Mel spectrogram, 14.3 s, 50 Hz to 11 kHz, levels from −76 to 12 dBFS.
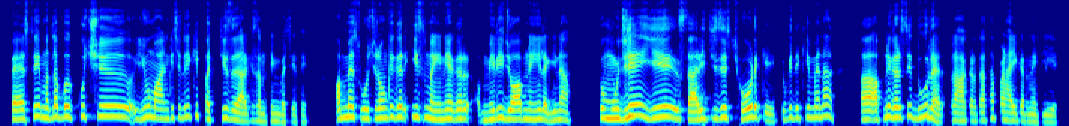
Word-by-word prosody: पैसे 185 Hz, +6 st, +2 dB
मतलब 225 Hz, +1 st, +1 dB, 0.2 s
कुछ 245 Hz, 0 st, -4 dB
यूँ 235 Hz, -3 st, +1 dB
मान 200 Hz, -2 st, +1 dB
के 210 Hz, -, -6 dB
चलिए 225 Hz, +3 st, -5 dB
कि 250 Hz, -, -8 dB
25000 180 Hz, -4 st, -1 dB
के 155 Hz, -, -16 dB
समथिंग 150 Hz, -1 st, -7 dB
बचे 135 Hz, 0 st, -9 dB
थे। 130 Hz, -, -14 dB, 0.4 s
अब 195 Hz, -, +5 dB
मैं 230 Hz, +1 st, +4 dB
सोच 195 Hz, -2 st, -3 dB
रहा 205 Hz, -, +2 dB
हूँ 210 Hz, -, -1 dB
कि 235 Hz, -, -1 dB
अगर 230 Hz, -1 st, +2 dB
इस 230 Hz, -1 st, -1 dB
महीने 190 Hz, -2 st, +1 dB
अगर 195 Hz, +1 st, 0 dB, 0.3 s
मेरी 210 Hz, +4 st, +1 dB
जॉब 185 Hz, 0 st, +4 dB
नहीं 185 Hz, +1 st, -1 dB
लगी 165 Hz, -1 st, -1 dB
ना 175 Hz, -3 st, -3 dB, 0.4 s
तो 205 Hz, -, +2 dB
मुझे 200 Hz, +5 st, +5 dB
ये 220 Hz, -1 st, +3 dB
सारी 180 Hz, 0 st, +3 dB
चीज़ें 200 Hz, +3 st, -2 dB
छोड़ 215 Hz, +5 st, +4 dB
के 155 Hz, -11 st, -9 dB
क्योंकि 180 Hz, +8 st, -9 dB
देखिए 215 Hz, +1 st, -6 dB
मैं 220 Hz, 0 st, -2 dB
ना 250 Hz, +1 st, -1 dB, 0.4 s
अ, -, -, +2 dB
अपने 215 Hz, +7 st, +1 dB
घर 220 Hz, 0 st, +4 dB
से 245 Hz, +3 st, -5 dB
दूर 215 Hz, +4 st, -2 dB
रह 195 Hz, -9 st, +2 dB, 0.2 s
रहा 155 Hz, -1 st, 0 dB
करता 160 Hz, +1 st, -6 dB
था 200 Hz, +5 st, -8 dB
पढ़ाई 160 Hz, -3 st, -2 dB
करने 140 Hz, -3 st, -7 dB
के 130 Hz, -, -12 dB
लिए। 130 Hz, -2 st, -8 dB
195 Hz, 220 wpm, -22 LUFS, 175-220 Hz, 0.4 s, अब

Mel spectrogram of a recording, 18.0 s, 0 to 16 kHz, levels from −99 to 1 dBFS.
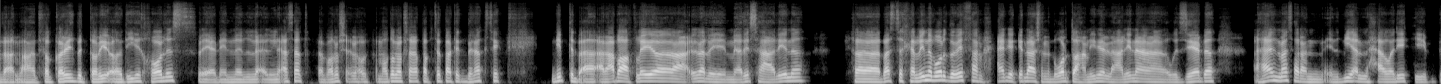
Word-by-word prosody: لا 105 Hz, -1 st, 0 dB
ما 100 Hz, -3 st, -2 dB
تفكّريش 120 Hz, +8 st, +2 dB
بالطريقة 115 Hz, -2 st, +1 dB
دي 125 Hz, +5 st, -2 dB
خالص، 145 Hz, +6 st, -1 dB
يعني 105 Hz, 0 st, -2 dB
لل 105 Hz, 0 st, -3 dB
للأسف 110 Hz, +8 st, -1 dB, 0.2 s
مالوش 110 Hz, +7 st, -3 dB
علاقة 120 Hz, -2 st, -5 dB
الموضوع 120 Hz, +5 st, -2 dB
مالوش 140 Hz, 0 st, 0 dB
علاقة 135 Hz, -1 st, +1 dB
بثقتِك 140 Hz, 0 st, -1 dB
بنفسِك 150 Hz, +6 st, -4 dB, 0.5 s
دي 155 Hz, +6 st, +1 dB
بتبقى 125 Hz, -7 st, +1 dB
ألعاب 115 Hz, +6 st, +3 dB
عقلية 140 Hz, 0 st, +4 dB
عقلنا 130 Hz, +3 st, +2 dB
بيمارسها 115 Hz, +2 st, -2 dB
علينا، 150 Hz, +9 st, 0 dB, 0.6 s
فبس 125 Hz, +4 st, +3 dB
خلّينا 155 Hz, +6 st, +3 dB
برضه 180 Hz, -4 st, +3 dB
نفهم 160 Hz, -5 st, -3 dB
حاجة 145 Hz, +7 st, -2 dB
كده 145 Hz, +1 st, 0 dB
عشان 120 Hz, -4 st, -3 dB
نبقى 115 Hz, 0 st, -5 dB
برضه 135 Hz, 0 st, +2 dB
عاملين 115 Hz, +6 st, -1 dB
اللي 120 Hz, -4 st, -2 dB
علينا 115 Hz, 0 st, 0 dB
وزيادة، 120 Hz, +8 st, 0 dB, 0.5 s
هل 155 Hz, +7 st, +2 dB
مثلًا 160 Hz, -7 st, +1 dB, 0.3 s
البيئة 120 Hz, +8 st, -1 dB
اللي 125 Hz, -3 st, -2 dB
حواليكِ 115 Hz, +4 st, -1 dB
ب 110 Hz, -2 st, -5 dB
130 Hz, 140 wpm, -22 LUFS, 110-145 Hz, 0.6 s, عقلية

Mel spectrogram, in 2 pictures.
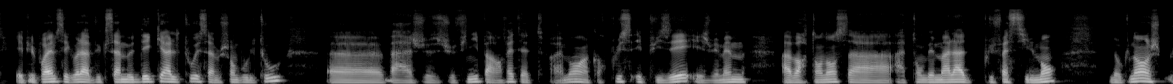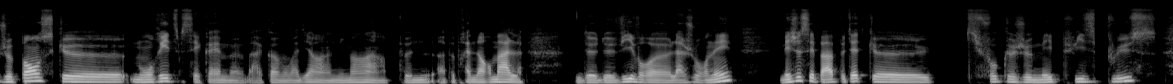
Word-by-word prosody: et -, -, -1 dB
puis -, -, -6 dB
le -, -, -3 dB
problème, 120 Hz, +2 st, +6 dB
c'est 125 Hz, -2 st, -2 dB
que, -, -, -7 dB
voilà, 115 Hz, 0 st, +6 dB
vu 110 Hz, +2 st, -6 dB
que -, -, -10 dB
ça 115 Hz, -, +2 dB
me 110 Hz, 0 st, +3 dB
décale 125 Hz, 0 st, +2 dB
tout 140 Hz, -, -1 dB
et -, -, 0 dB
ça 115 Hz, -3 st, -2 dB
me 100 Hz, -, -6 dB
chamboule 105 Hz, -2 st, -5 dB
tout, 165 Hz, +8 st, 0 dB, 0.5 s
heu, 95 Hz, -1 st, -1 dB
bah 95 Hz, +1 st, -4 dB
je 100 Hz, +3 st, -11 dB
je 95 Hz, +2 st, -12 dB
finis 115 Hz, +7 st, -2 dB
par, 105 Hz, -6 st, -1 dB
en -, -, -7 dB
fait, 125 Hz, +1 st, -3 dB
être 95 Hz, -4 st, -8 dB
vraiment 120 Hz, +4 st, -2 dB
encore 100 Hz, -3 st, -6 dB
plus 125 Hz, -1 st, -4 dB
épuisé 115 Hz, +3 st, +1 dB
et -, -, -5 dB
je 90 Hz, -, -10 dB
vais 95 Hz, -, -6 dB
même 110 Hz, +2 st, +1 dB, 0.3 s
avoir 100 Hz, 0 st, +1 dB
tendance 115 Hz, +4 st, 0 dB
à 95 Hz, -2 st, 0 dB
à 100 Hz, +2 st, -9 dB
tomber 105 Hz, +2 st, -2 dB
malade 110 Hz, 0 st, +4 dB
plus 110 Hz, -, -9 dB
facilement. 110 Hz, +6 st, +1 dB, 0.5 s
Donc 95 Hz, -2 st, -5 dB
non, 140 Hz, 0 st, +6 dB
j 125 Hz, -, -4 dB
je 120 Hz, -, 0 dB
pense 155 Hz, +6 st, +4 dB
que 120 Hz, -4 st, +4 dB
mon 110 Hz, -1 st, +1 dB
rythme, 140 Hz, +2 st, +1 dB
c'est 100 Hz, -4 st, -7 dB
quand -, -, -7 dB
même, 100 Hz, -2 st, -3 dB
heu, 85 Hz, -1 st, -8 dB
bah, -, -, -10 dB
comme 95 Hz, -1 st, -4 dB
on 95 Hz, -, -5 dB
va 90 Hz, -, -5 dB
dire 100 Hz, +1 st, -3 dB
un 95 Hz, 0 st, -3 dB
humain 100 Hz, -1 st, -2 dB
un 90 Hz, -, -13 dB
peu 100 Hz, -, -6 dB
n 100 Hz, +1 st, -2 dB
à -, -, -8 dB
peu -, -, -9 dB
près 105 Hz, -, -4 dB
normal, 105 Hz, 0 st, +3 dB, 0.5 s
de 100 Hz, +1 st, +1 dB
de 100 Hz, +1 st, -1 dB
vivre, 110 Hz, 0 st, +2 dB
heu, 95 Hz, -1 st, 0 dB
la 95 Hz, 0 st, -1 dB
journée. 105 Hz, -, +2 dB, 0.5 s
Mais 110 Hz, +3 st, +4 dB
je 145 Hz, -, +3 dB
sais 160 Hz, -3 st, +2 dB
pas, 110 Hz, +1 st, +5 dB
peut-être 140 Hz, +4 st, 0 dB
que 110 Hz, -3 st, +2 dB, 0.3 s
qu'il -, -, -11 dB
faut 125 Hz, -, -3 dB
que 125 Hz, -1 st, -2 dB
je 110 Hz, 0 st, -1 dB
m'épuise 115 Hz, +4 st, -1 dB
plus, 140 Hz, +7 st, -2 dB
110 Hz, 220 wpm, -24 LUFS, 100-120 Hz, 0.5 s, problème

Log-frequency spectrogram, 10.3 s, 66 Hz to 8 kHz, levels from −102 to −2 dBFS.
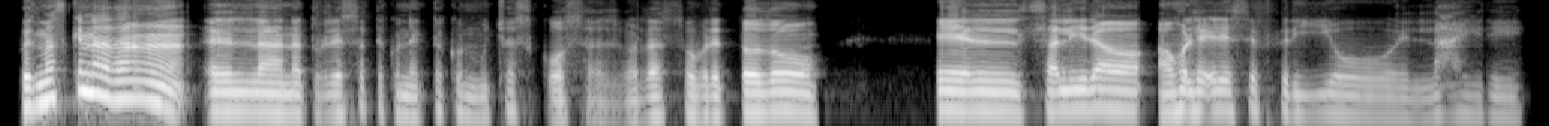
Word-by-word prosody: Pues 145 Hz, -, +4 dB
más 185 Hz, +2 st, +3 dB
que 255 Hz, -, +1 dB
nada, 190 Hz, -7 st, +5 dB
eh, 120 Hz, 0 st, +2 dB
la 120 Hz, -1 st, +1 dB
naturaleza 110 Hz, 0 st, -6 dB
te -, -, -18 dB
conecta 105 Hz, +3 st, -10 dB
con 110 Hz, -2 st, -13 dB
muchas 100 Hz, +5 st, -15 dB
cosas, 85 Hz, -2 st, -12 dB
¿verdad? 95 Hz, +5 st, -7 dB
Sobre 105 Hz, 0 st, -6 dB
todo 115 Hz, +1 st, +1 dB, 0.7 s
el 125 Hz, -2 st, +2 dB
salir 130 Hz, +3 st, -1 dB
a 130 Hz, -2 st, +2 dB
a 115 Hz, -, -4 dB
oler 125 Hz, +1 st, -1 dB
ese 125 Hz, +2 st, -7 dB
frío, 105 Hz, -3 st, -13 dB
el 95 Hz, +1 st, -19 dB
aire, 105 Hz, -2 st, -17 dB
115 Hz, 140 wpm, -16 LUFS, 105-125 Hz, 0.7 s, nada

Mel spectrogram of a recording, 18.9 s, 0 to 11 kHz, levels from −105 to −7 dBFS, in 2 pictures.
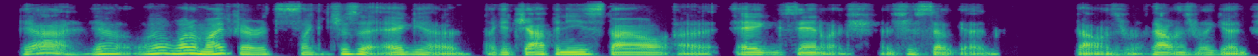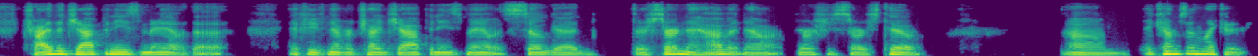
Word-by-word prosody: Yeah. 100 Hz, +4 st, -2 dB
Yeah. 150 Hz, +3 st, 0 dB
Well, 155 Hz, +6 st, +1 dB
one 170 Hz, +2 st, +4 dB
of 175 Hz, -, +5 dB
my 140 Hz, +6 st, +4 dB
favorites, 130 Hz, -6 st, -4 dB
like, 120 Hz, +1 st, -6 dB
just 135 Hz, +2 st, -2 dB
a 130 Hz, -, -1 dB
egg, 125 Hz, +1 st, -1 dB
uh 115 Hz, -, -4 dB, 0.2 s
like 110 Hz, -, -9 dB
a -, -, 0 dB
Japanese-style, 120 Hz, -2 st, 0 dB
uh, -, -, -6 dB, 0.2 s
egg 115 Hz, -1 st, 0 dB
sandwich. 110 Hz, +8 st, -4 dB
It's 175 Hz, -, -9 dB
just 125 Hz, -4 st, -6 dB
so -, -, -2 dB
good. -, -, -10 dB, 0.6 s
That -, -, -1 dB
one's -, -, -7 dB
r 150 Hz, +1 st, -10 dB
that 110 Hz, -2 st, +2 dB
one's 110 Hz, 0 st, -6 dB
really 105 Hz, +1 st, -7 dB
good. -, -, -4 dB, 0.3 s
Try 130 Hz, -, +6 dB
the 155 Hz, -, +8 dB
Japanese 130 Hz, -2 st, +4 dB
mayo. 110 Hz, -3 st, +2 dB
The -, -, -4 dB, 0.5 s
if -, -, -5 dB
you've 115 Hz, -2 st, 0 dB
never 115 Hz, -2 st, +2 dB
tried 115 Hz, +1 st, 0 dB
Japanese 115 Hz, 0 st, +1 dB
mayo, 110 Hz, 0 st, +2 dB
it's -, -, -4 dB
so 110 Hz, 0 st, +1 dB
good. 105 Hz, -1 st, -3 dB, 0.3 s
They're 110 Hz, -, -2 dB
starting 140 Hz, +7 st, +5 dB
to 105 Hz, -, 0 dB
have 130 Hz, +4 st, +2 dB
it 120 Hz, -, -2 dB
now 105 Hz, 0 st, -2 dB
at -, -, -8 dB
grocery 115 Hz, +2 st, -4 dB
stores 105 Hz, -1 st, -3 dB
too. 120 Hz, -3 st, +2 dB, 1.1 s
Um, 105 Hz, -2 st, -1 dB
it 130 Hz, +2 st, -5 dB
comes 150 Hz, +1 st, +8 dB
in 160 Hz, -2 st, +7 dB
like 135 Hz, -2 st, +4 dB
a 115 Hz, -3 st, -2 dB
120 Hz, 190 wpm, -24 LUFS, 110-135 Hz, 1.1 s, the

